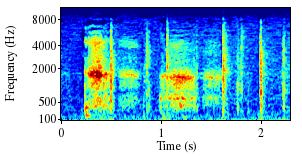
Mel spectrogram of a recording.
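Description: A woman gasping: two short, breathy gasps.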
